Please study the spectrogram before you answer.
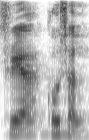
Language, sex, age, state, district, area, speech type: Bengali, male, 18-30, West Bengal, Purba Medinipur, rural, spontaneous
